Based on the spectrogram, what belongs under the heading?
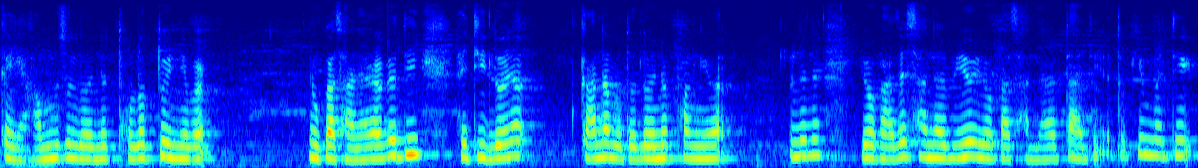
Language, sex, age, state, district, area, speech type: Manipuri, female, 18-30, Manipur, Bishnupur, rural, spontaneous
